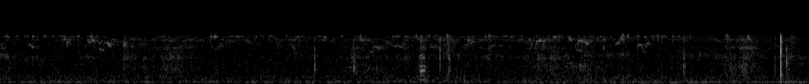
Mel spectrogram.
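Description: Scattered high chirps of small birds over an outdoor background, with one sharp click a little before the end.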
